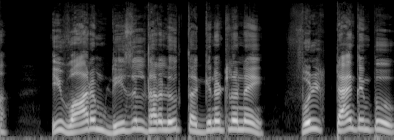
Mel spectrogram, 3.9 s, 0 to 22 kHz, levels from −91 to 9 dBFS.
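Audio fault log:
3.58 s compressed frames skipped. The speech jumps ahead by roughly 70 ms, which fits about three lost frames of around 23 ms each.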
